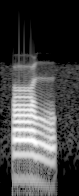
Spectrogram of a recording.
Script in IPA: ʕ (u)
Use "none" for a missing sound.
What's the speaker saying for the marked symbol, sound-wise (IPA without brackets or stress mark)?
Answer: u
